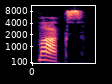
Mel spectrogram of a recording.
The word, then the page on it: mocks: British English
